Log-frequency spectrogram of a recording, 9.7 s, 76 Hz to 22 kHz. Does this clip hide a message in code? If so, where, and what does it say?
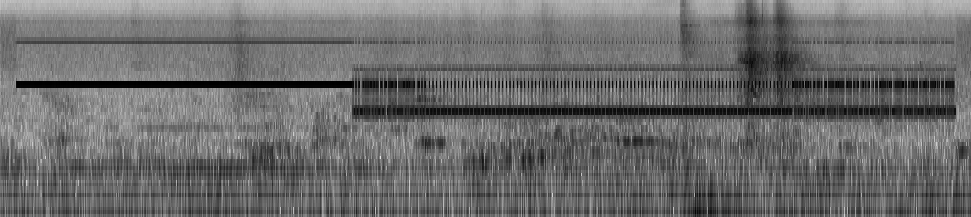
Yes: cassette data (Kansas City type), 300 baud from 0.2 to 9.6 s, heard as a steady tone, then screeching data, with the noise of a cafe.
